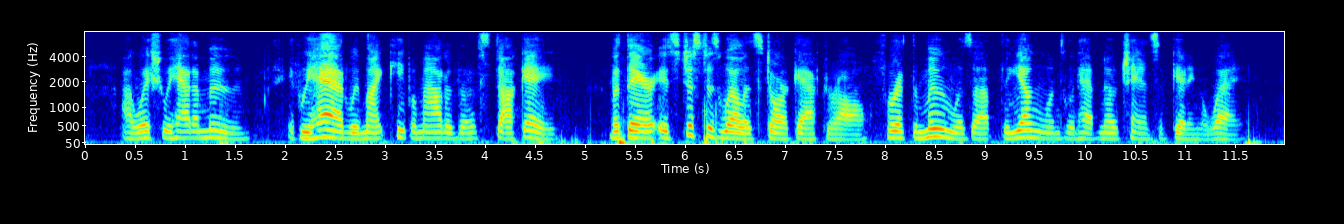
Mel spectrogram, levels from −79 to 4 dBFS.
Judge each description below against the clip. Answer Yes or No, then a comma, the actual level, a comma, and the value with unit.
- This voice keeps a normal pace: No, fast, 215 wpm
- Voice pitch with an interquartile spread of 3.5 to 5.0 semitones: No, average, 2.7 semitones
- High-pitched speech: No, medium, 160 Hz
